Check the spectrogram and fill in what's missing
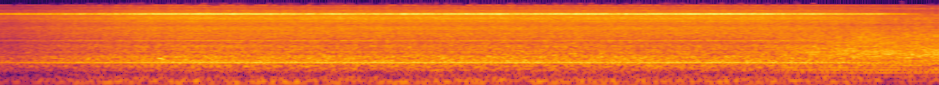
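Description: A helicopter runs steadily and loudly nearby, its engine whine and rotor drone swelling over the first seconds and then holding an even, continuous tone with no voices.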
